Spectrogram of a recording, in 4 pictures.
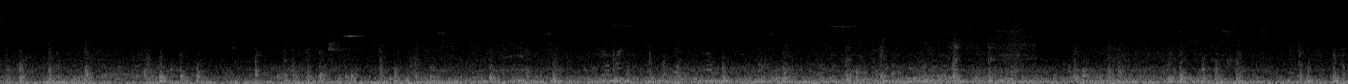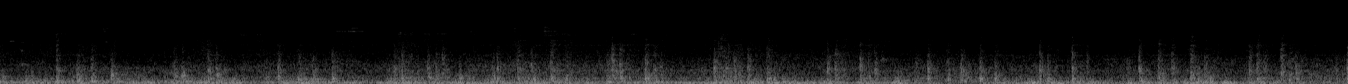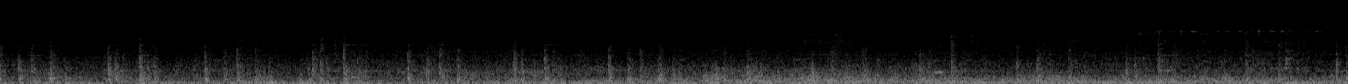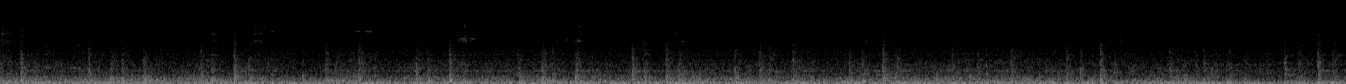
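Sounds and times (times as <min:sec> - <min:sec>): train cars rumbling: 0:00.0 - 0:53.9
wheels clattering on rails: 0:00.0 - 0:53.9.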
